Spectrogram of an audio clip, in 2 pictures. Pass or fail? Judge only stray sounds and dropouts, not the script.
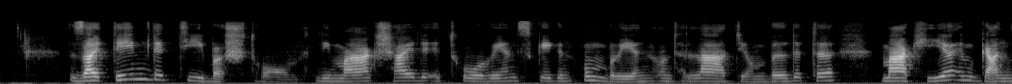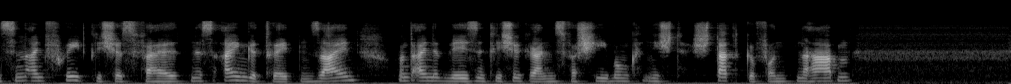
pass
